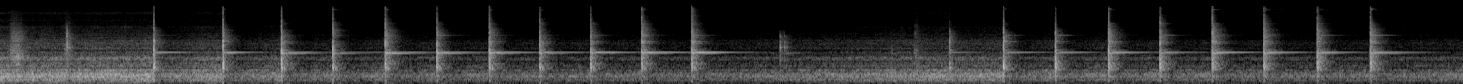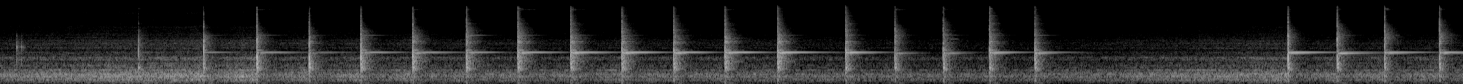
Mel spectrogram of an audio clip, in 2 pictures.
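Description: Hand hammer striking red-hot wrought iron on an anvil, each blow with a ringing note from the anvil. The blows come about two a second in four runs with short pauses between, over a steady low rushing noise.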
